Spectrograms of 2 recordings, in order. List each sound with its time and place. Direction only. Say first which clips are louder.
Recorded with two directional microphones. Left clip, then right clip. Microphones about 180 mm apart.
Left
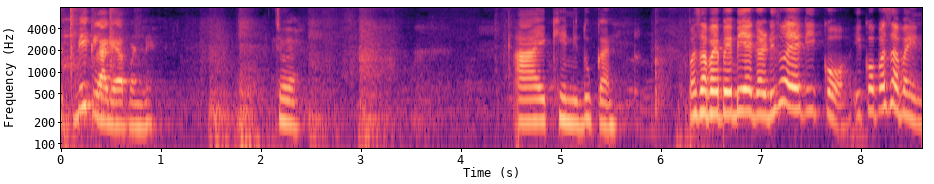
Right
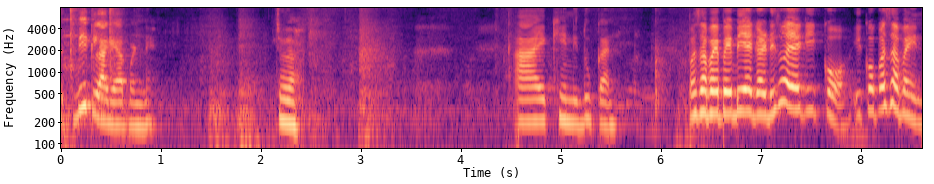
0.2 s speech: right 2 dB; 15° right (ahead or behind)
2.2 s speech: right 4 dB; 20° right (ahead or behind)
4.5 s a woman's voice: even; 5° left (ahead or behind)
